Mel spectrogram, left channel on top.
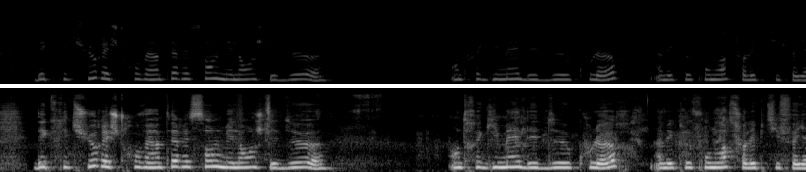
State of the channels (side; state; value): left; quieter; 30.9 dB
